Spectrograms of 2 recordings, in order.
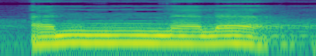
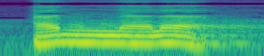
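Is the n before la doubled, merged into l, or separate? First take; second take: doubled; doubled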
